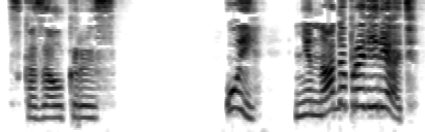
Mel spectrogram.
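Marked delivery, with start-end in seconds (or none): 2.3-4.2 high-pitched panicky protest; alarmed cry. A narrator's reading. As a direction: beg them off in a high voice. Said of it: "закричал колдун".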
